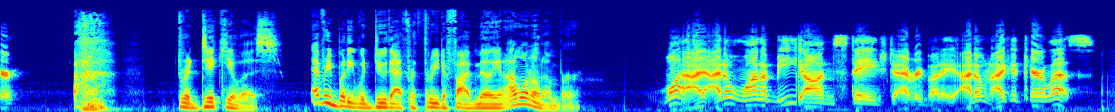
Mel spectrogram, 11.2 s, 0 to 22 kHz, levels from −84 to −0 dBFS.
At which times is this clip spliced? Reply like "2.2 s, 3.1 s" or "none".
1.8 s, 5.4 s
